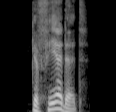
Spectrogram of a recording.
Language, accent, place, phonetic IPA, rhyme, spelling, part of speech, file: German, Germany, Berlin, [ɡəˈfɛːɐ̯dət], -ɛːɐ̯dət, gefährdet, adjective / verb, De-gefährdet.ogg
- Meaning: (verb) past participle of gefährden; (adjective) at risk, endangered, vulnerable, susceptible; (verb) inflection of gefährden: 1. third-person singular present 2. second-person plural present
